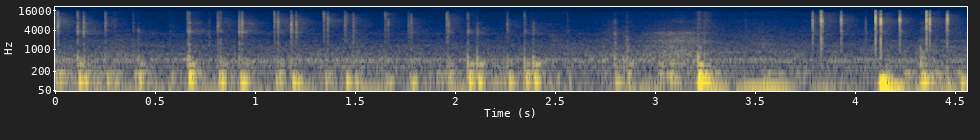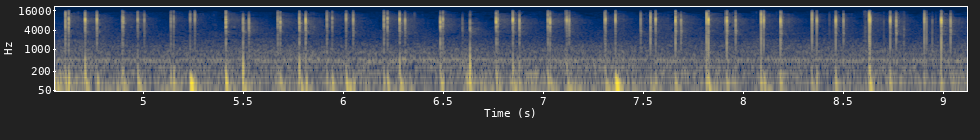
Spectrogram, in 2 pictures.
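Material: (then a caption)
Plastic. A medium Jolly Rancher Aromabeads jar, apparently plastic with a lid and filled with beads, is held in the hand and tapped close to the mic with long acrylic nails. Dozens of short, crisp clicking taps with no ring come slowly and softly at first, then faster and brighter from about the four-second mark.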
